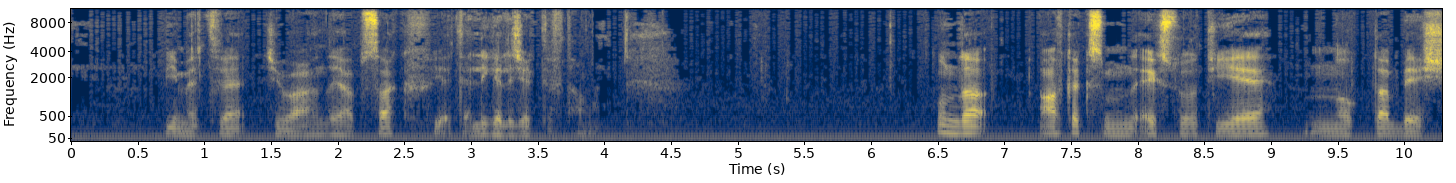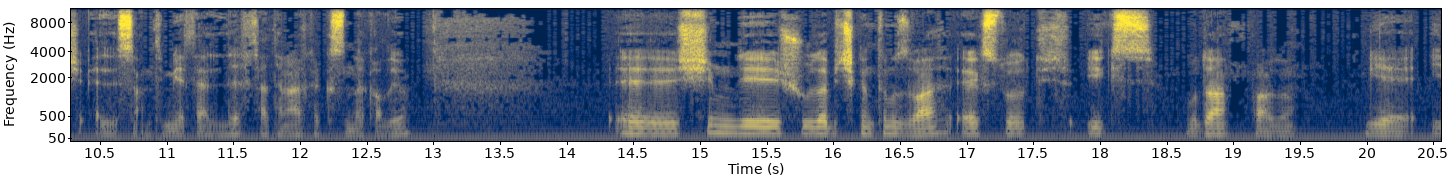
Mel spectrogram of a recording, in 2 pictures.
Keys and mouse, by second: 6.1-8.1 right drag, 7.0 z, 8.3 e, 11.3 z, 17.3 e, 20.3 g.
